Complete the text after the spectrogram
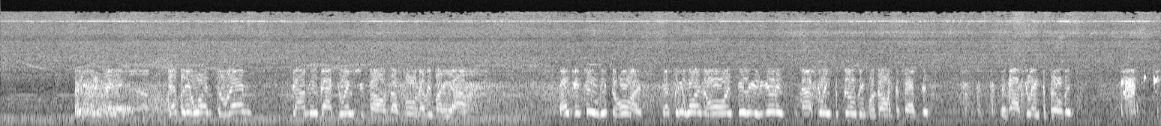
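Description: Men talk and call out loudly outdoors.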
